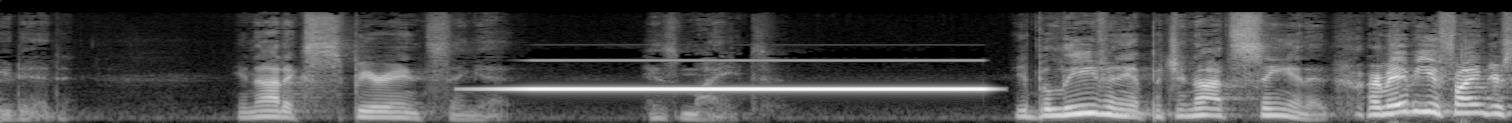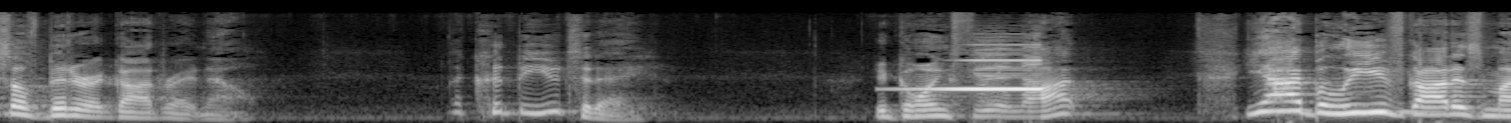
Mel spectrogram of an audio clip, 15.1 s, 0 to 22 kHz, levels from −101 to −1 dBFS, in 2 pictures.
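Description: At 2.27 s a loudspeaker feedback squeal starts: the microphone is re-amplifying its own loudspeaker, and at 1.1 kHz the loop gain tops unity, so that tone swells within roughly 0.4 s to about 15 dB over the speech and holds until 5.03 s. It returns from 11.93 to 12.79 s, slightly slower to build and about 10 dB up. A spectrogram shows a bright horizontal line at 1.1 kHz; the waveform shows a widening envelope.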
